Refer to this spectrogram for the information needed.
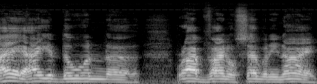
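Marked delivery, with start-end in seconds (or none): none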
